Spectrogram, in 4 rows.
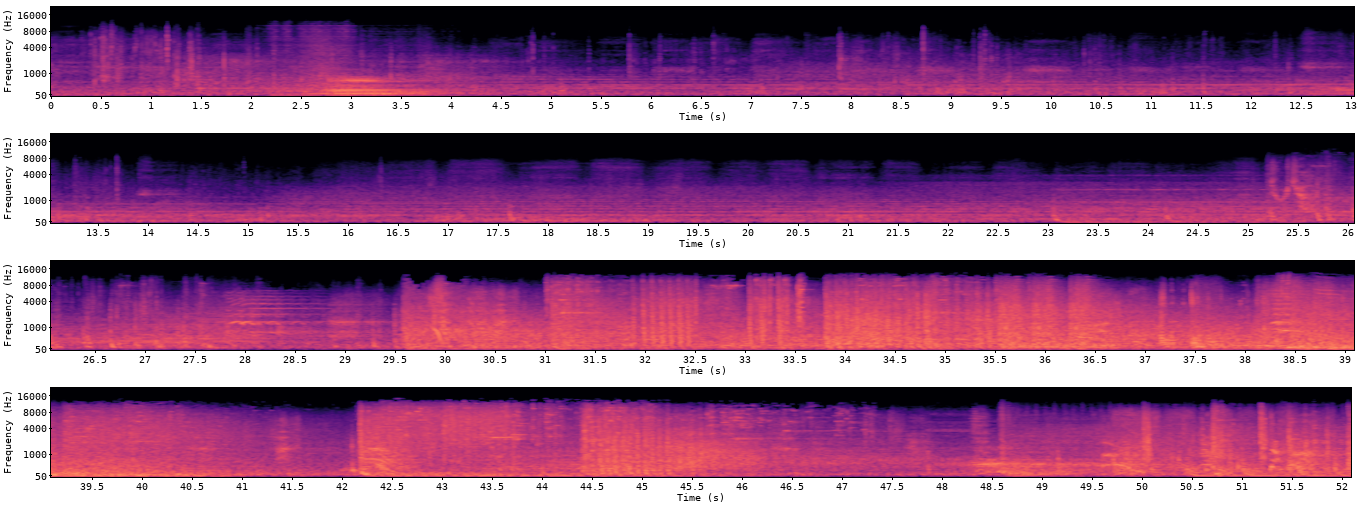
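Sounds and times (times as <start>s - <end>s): low droning film music: 0.0s - 52.0s
rapid rifle gunfire: 31.7s - 36.8s.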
